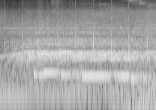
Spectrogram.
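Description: An audience cheers and whoops for a performer at a show. The crowd noise is loud and sustained, and a long, drawn-out whoop rises above it.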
